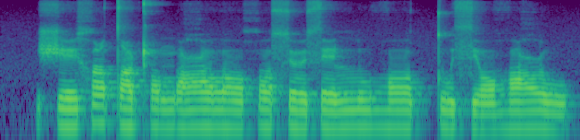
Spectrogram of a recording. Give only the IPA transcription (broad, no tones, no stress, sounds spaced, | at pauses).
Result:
ʃ e x ɔ tˤ e ʈʰ ɔ ŋ ɔ ʕ ɔ l ɔ x ɔ s ø s e lː u ɦ ɔ tː u sʲ ɔ ɦ ɒ ʕ u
